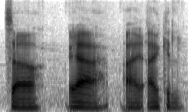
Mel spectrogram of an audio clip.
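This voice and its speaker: A man's voice: low-pitched, monotone, takes it slowly, clear, resonant tone, dry recording. A man giving casual, rambling, hesitant reaction commentary on a video game, swearing now and then. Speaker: gaming streamer reacting to a story quest.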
